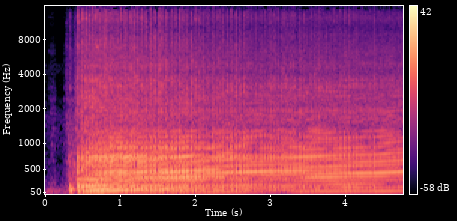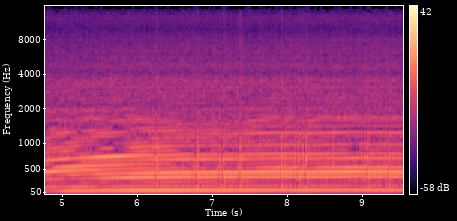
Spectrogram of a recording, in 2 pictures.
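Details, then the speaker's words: Attex 6x6 with two-stroke Rockwell engine, restarted after being choked, oily inside: catches with a bang and screams at high, slowly settling revs; owner suspects it is loaded with excess fuel. High idle after restart. "We're gonna fire it up one more time to see if it idles its way back down. I think it's just loaded full of fuel right now."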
